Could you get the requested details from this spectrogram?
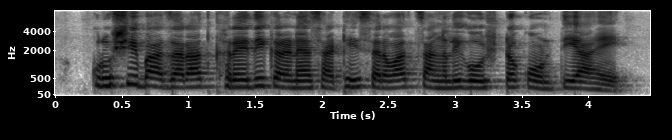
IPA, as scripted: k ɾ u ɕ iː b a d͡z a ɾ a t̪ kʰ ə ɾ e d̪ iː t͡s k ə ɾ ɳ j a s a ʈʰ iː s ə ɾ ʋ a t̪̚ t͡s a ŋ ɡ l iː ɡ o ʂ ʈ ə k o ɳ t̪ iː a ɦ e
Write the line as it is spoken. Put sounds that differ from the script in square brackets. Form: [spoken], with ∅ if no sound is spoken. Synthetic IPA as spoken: k ɾ u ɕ iː b a d͡z a ɾ a t̪ kʰ ə ɾ e d̪ iː [∅] k ə ɾ ɳ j a s a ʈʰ iː s ə ɾ ʋ a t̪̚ t͡s a ŋ ɡ l iː ɡ o ʂ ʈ ə k o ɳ t̪ iː a ɦ e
